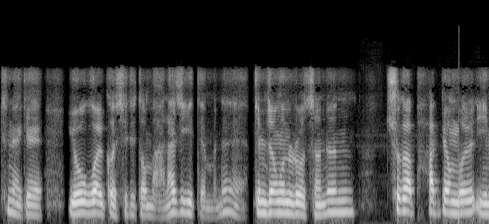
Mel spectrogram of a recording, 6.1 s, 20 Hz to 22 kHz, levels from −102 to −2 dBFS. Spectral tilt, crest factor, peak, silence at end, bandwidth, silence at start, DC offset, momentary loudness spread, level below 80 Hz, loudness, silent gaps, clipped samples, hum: -5 dB/octave; 18 dB; -6 dBFS; 0 s; 7.6 kHz; 0 s; under 0.1%; 12 LU; -62 dBFS; -24 LUFS; 3.12-3.16 s; under 0.1%; none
